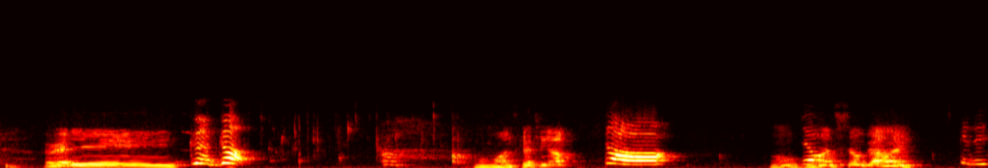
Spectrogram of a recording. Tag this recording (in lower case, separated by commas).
child speech, speech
